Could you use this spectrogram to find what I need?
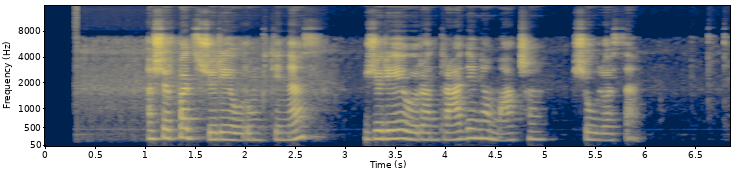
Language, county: Lithuanian, Alytus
